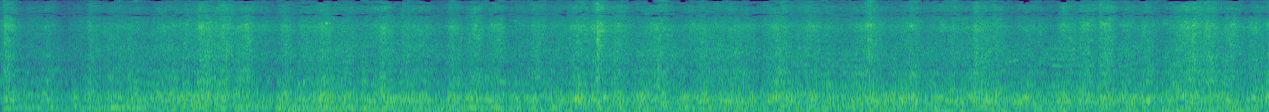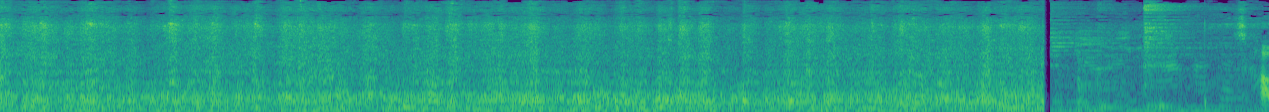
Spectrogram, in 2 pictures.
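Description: A train rumbles and rattles loudly over a steel bridge.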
